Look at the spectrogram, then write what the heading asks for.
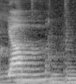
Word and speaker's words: yam: The Bija mantra for the heart chakra is YUM. So this is spelled Y-A-M, although it's like yum, I just ate some food.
